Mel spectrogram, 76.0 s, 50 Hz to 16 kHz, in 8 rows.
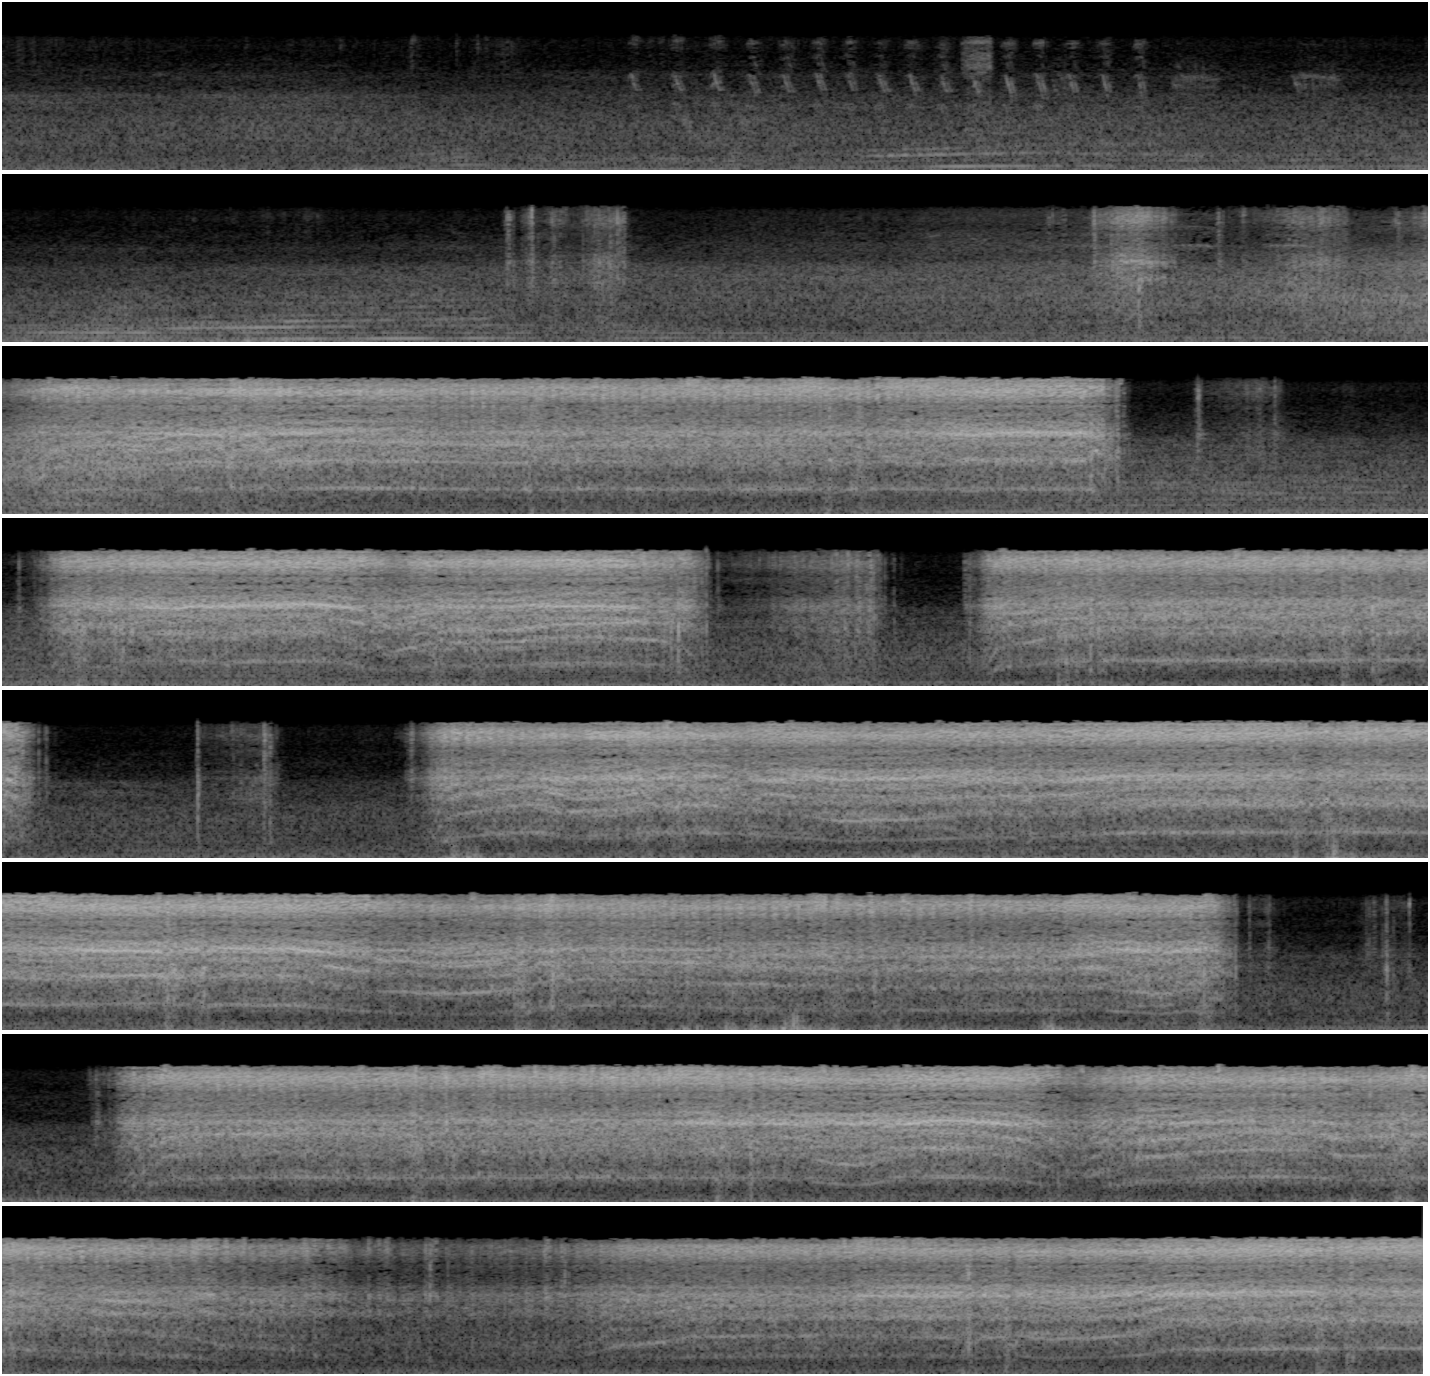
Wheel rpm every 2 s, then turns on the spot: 0, 0, 0, 0, 0, 0, 0, 0, 10, 60, 150, 160, 150, 30, 80, 130, 70, 70, 150, 10, 80, 140, 140, 160, 150, 130, 130, 110, 20, 140, 150, 140, 130, 130, 50, 90, 120, 150.
26-28 32-34 38-40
